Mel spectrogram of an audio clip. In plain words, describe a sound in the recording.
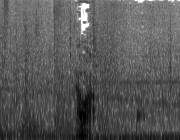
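A car crashes with a loud metallic thud.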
